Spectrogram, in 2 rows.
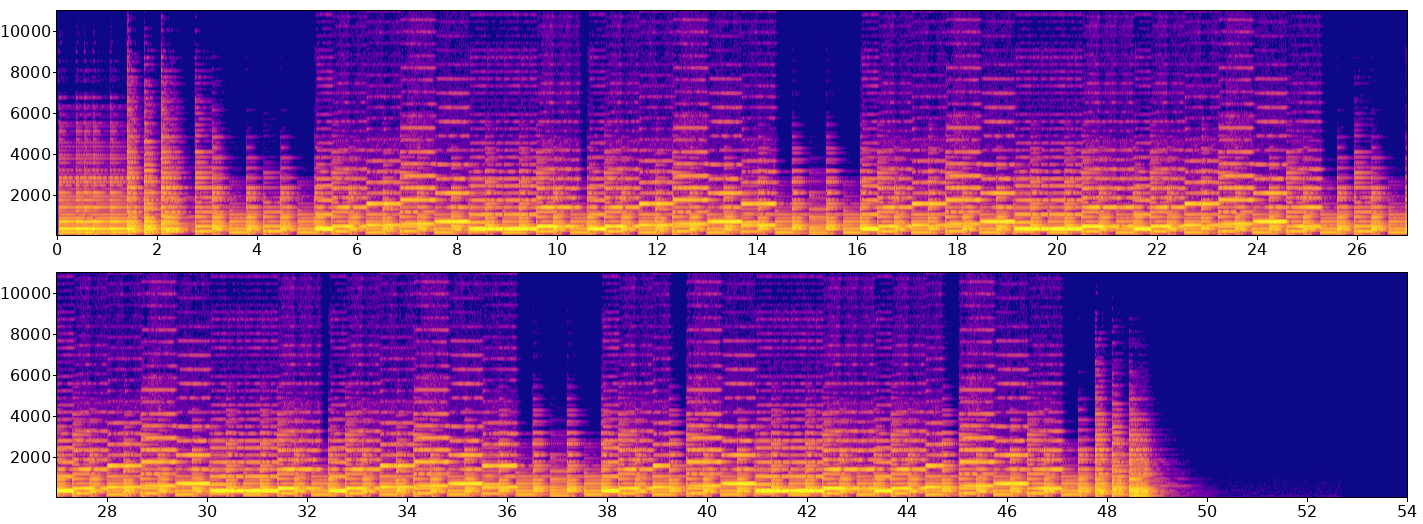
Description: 2/4 (View more 2/4 Music)
Steady march =c.88
Swiss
